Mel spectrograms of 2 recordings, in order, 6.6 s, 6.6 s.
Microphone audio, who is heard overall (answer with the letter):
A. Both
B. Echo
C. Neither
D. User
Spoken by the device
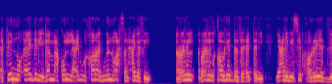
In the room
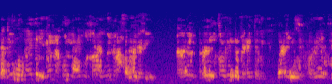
B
